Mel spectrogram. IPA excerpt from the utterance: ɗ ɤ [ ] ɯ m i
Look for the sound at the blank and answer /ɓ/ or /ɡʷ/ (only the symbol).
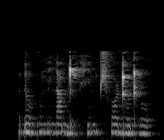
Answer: ɡʷ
